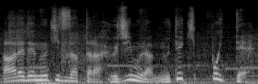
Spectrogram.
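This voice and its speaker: Anime game schoolboy, slightly high voice, rough and offhand, quick, over prominent music. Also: male voice, sing-song. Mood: worried, bantering. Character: blunt, casual male high school classmate. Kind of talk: Japanese anime visual novel acting.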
